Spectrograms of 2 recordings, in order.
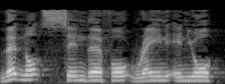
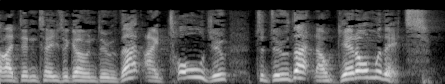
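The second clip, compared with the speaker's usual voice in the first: acted sharp, loud, rising raised voice; 5 dB louder than usual. The speaker acts out him ordering us to get on with it, retelling a raised voice. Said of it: "he raises his voice".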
